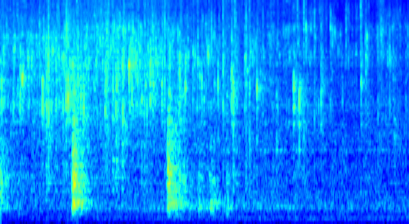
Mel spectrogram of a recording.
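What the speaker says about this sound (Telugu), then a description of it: "ఈ పోపు వేగాక పచ్చిమిర్చి చీలకలు వేస్తున్నాను" Tempering spices and slit green chillies fry in hot oil, giving a steady close sizzle and crackle with a few louder bursts as they are stirred. No voices are heard.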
